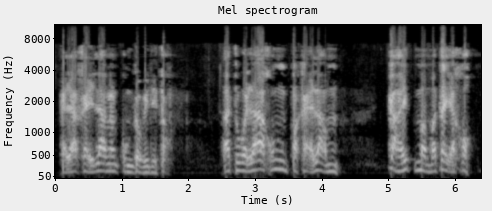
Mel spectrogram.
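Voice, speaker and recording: A man's voice: on the high side, a little slow, gravelly. A man playing a defiant, vengeful grandfather in a horror radio drama, speaking grimly and emphatically. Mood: angry, defiant. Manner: grim, emphatic. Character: defiant, vengeful old grandfather sharpening a blade.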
